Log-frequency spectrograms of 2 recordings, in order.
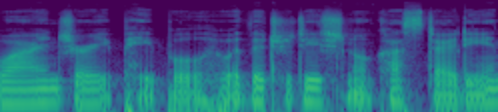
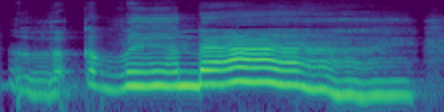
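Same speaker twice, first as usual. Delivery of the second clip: higher, slower and louder still; even angrier repeat; 11 semitones higher, 6 dB louder, much slower than usual. Real, not acted. Survivor repeating her curse at senders, higher and louder. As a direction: stretch "die" out in full rage.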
